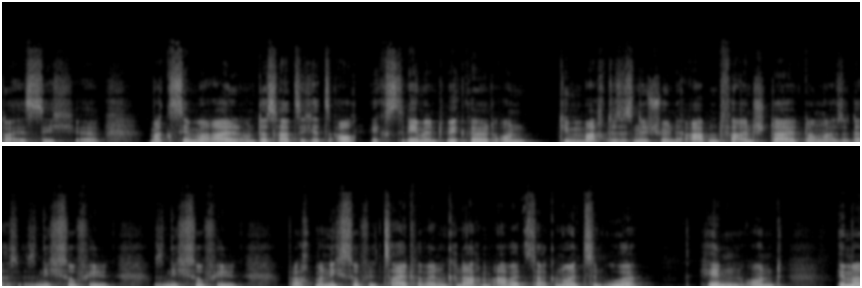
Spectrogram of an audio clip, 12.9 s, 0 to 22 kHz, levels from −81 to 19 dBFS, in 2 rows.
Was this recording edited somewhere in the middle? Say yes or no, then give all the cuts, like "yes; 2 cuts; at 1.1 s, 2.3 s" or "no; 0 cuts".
yes; 4 cuts; at 2.6 s, 4.5 s, 7.6 s, 9.8 s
